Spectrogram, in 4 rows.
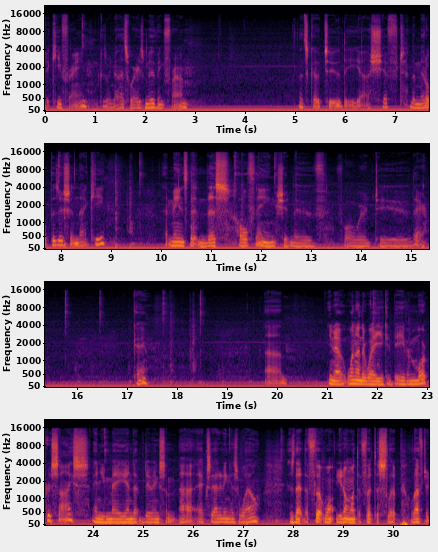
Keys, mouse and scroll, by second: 0.8 click, 9.6 alt+click, 11.2 alt+click, 12.3 click, 16.4 alt+click, 18.1 scroll down 2, 18.5 alt+click, 23.3 alt+click, 27.8 alt+click.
